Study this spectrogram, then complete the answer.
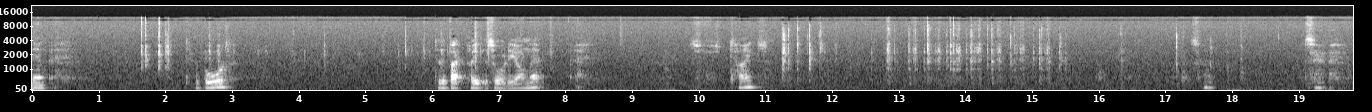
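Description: Small plastic parts click and rattle under fingers.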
